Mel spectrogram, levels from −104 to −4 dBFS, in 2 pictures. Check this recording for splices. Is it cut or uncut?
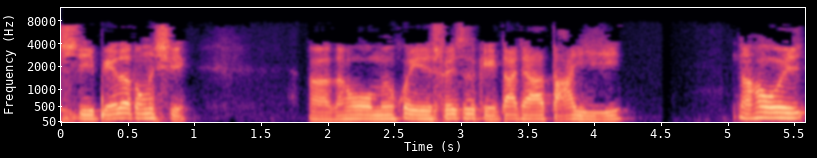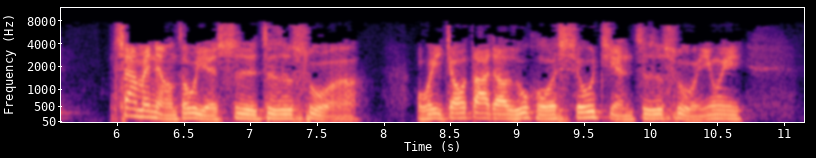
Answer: uncut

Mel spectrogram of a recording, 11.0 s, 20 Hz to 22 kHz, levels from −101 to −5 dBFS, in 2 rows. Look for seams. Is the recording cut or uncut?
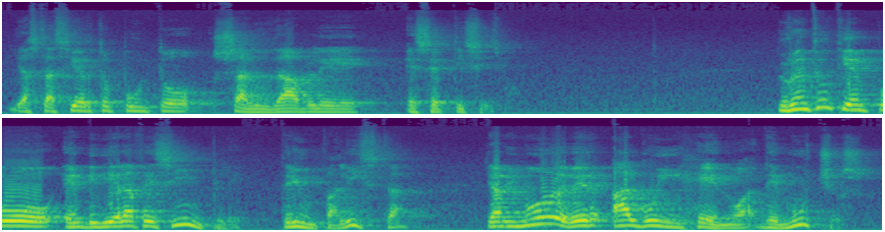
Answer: uncut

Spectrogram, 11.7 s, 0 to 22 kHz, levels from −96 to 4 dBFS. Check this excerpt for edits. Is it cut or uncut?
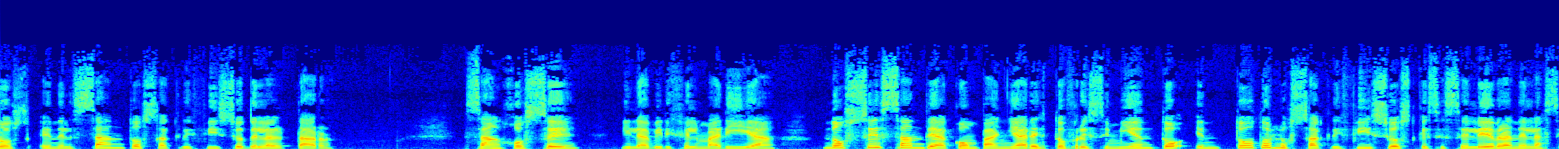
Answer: uncut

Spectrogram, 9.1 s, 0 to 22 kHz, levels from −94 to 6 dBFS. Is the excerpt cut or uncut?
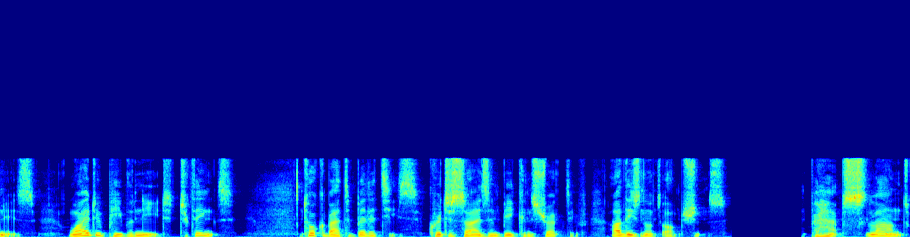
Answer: cut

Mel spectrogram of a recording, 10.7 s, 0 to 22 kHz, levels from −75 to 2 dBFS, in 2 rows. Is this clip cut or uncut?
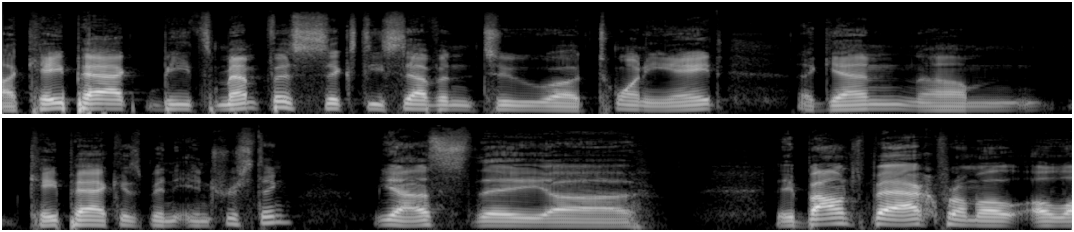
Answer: uncut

